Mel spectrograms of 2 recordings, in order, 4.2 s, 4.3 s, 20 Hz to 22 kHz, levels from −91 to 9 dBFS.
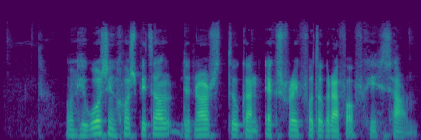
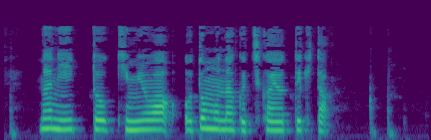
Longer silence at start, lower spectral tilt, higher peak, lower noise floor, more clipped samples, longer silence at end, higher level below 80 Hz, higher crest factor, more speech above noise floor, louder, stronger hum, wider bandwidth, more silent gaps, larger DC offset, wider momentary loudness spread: first, 0.65 s vs 0.1 s; about the same, -3.5 dB/octave vs -4 dB/octave; first, -2 dBFS vs -8 dBFS; first, -59 dBFS vs -52 dBFS; neither; second, 0.1 s vs 0.4 s; about the same, -70 dBFS vs -66 dBFS; first, 26 dB vs 16 dB; about the same, 31 dB vs 30 dB; second, -27 LUFS vs -23 LUFS; neither; first, 13 kHz vs 11.5 kHz; neither; neither; about the same, 9 LU vs 7 LU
